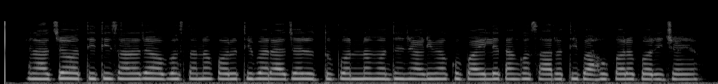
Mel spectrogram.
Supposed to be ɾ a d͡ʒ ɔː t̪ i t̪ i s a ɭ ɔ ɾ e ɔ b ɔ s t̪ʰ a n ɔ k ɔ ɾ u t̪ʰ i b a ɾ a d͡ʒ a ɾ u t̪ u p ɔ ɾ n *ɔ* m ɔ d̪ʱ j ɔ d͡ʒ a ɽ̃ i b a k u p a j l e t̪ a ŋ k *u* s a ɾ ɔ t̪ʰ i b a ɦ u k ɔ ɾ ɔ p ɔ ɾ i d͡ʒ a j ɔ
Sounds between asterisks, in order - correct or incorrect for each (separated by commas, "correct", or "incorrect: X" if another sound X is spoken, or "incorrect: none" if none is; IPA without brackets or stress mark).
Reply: correct, incorrect: ɔ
